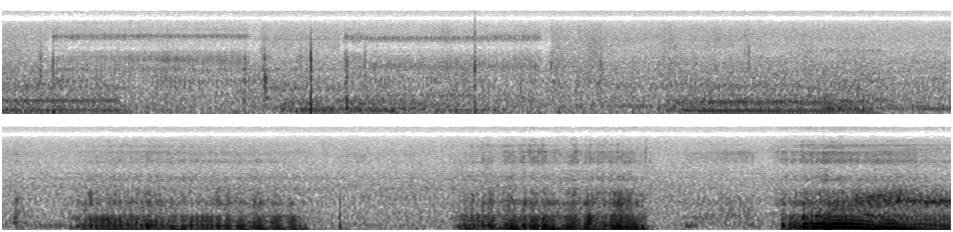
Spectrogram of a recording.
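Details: Snoring from a sleeping cat that owner says keeps passing out: low, buzzing, vibrating snores on each breath, growing louder toward the end, with faint room noise.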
